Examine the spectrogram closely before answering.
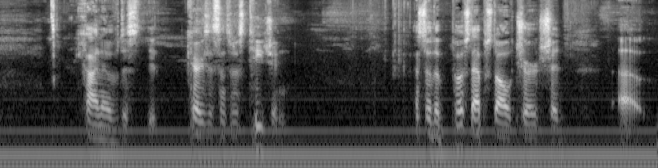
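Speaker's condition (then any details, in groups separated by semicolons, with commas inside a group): No condition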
